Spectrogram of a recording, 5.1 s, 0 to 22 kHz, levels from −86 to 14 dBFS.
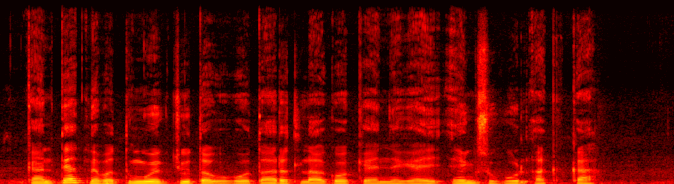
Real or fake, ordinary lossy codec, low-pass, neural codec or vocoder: real; none; none; none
